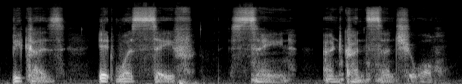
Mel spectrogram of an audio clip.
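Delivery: low, whispered deadpan answer; deadpan mutter. A narrator's reading. Katsuki answering his own question in a whisper. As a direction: mutter it under your breath, flat.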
